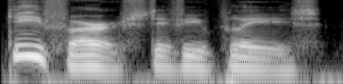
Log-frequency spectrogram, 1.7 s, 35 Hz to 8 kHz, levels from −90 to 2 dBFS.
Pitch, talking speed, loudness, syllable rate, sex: 110 Hz, 175 wpm, -17 LUFS, 3.7 syllables/s, male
